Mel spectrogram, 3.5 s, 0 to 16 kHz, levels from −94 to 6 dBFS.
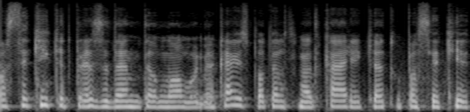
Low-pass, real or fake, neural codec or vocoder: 14.4 kHz; fake; codec, 32 kHz, 1.9 kbps, SNAC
